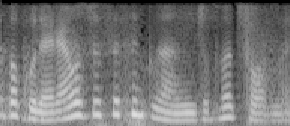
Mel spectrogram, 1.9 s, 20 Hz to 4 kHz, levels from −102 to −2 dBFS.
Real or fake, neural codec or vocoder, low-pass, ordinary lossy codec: fake; codec, 24 kHz, 0.9 kbps, WavTokenizer, large speech release; 3.6 kHz; AAC, 16 kbps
